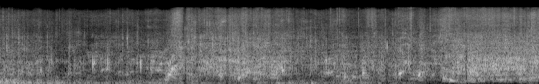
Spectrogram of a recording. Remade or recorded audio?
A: remade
